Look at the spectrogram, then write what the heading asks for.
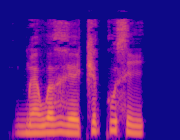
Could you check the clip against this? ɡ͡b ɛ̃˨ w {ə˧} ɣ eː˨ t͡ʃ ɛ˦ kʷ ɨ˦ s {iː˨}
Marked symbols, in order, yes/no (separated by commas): no, no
